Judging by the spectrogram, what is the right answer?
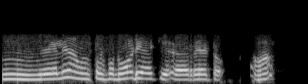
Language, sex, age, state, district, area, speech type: Kannada, male, 18-30, Karnataka, Chamarajanagar, rural, conversation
